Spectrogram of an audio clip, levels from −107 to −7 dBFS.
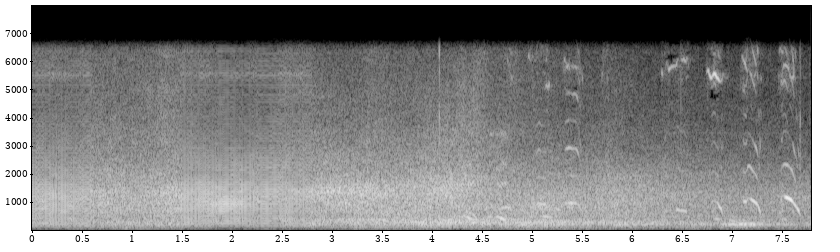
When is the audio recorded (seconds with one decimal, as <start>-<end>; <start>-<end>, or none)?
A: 0.6-1.5; 2.8-7.8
